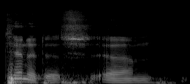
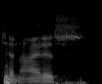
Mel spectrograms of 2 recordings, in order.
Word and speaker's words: tinnitus: worried about it yet tinnitus or tinnitus whichever way you want to pronounce it or ringing in the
